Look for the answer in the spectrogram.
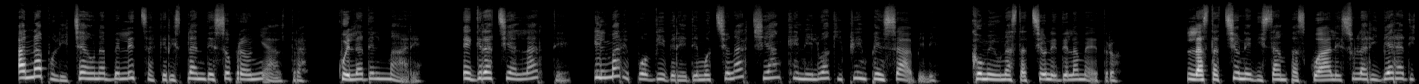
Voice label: italian explainer videos

